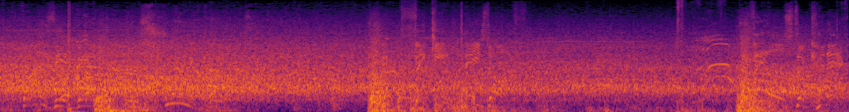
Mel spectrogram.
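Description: Heavy thuds of bodies slam onto a wrestling ring mat.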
